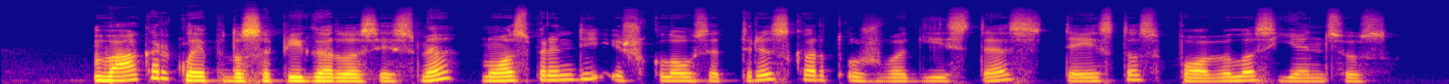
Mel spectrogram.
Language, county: Lithuanian, Vilnius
